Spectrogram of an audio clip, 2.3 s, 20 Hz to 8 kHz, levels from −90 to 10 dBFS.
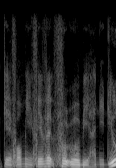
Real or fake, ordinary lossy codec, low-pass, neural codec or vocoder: real; AAC, 48 kbps; 7.2 kHz; none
